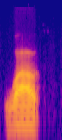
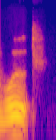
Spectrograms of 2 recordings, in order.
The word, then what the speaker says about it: Wout: That stage with Mount Ventoux, the two laps just the other day, what an incredible ride for Wout. I always call him Woot, but it's Wout Van Aert, I guess.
